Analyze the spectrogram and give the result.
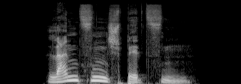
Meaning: plural of Lanzenspitze
- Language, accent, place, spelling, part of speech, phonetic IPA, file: German, Germany, Berlin, Lanzenspitzen, noun, [ˈlant͡sn̩ˌʃpɪt͡sn̩], De-Lanzenspitzen.ogg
